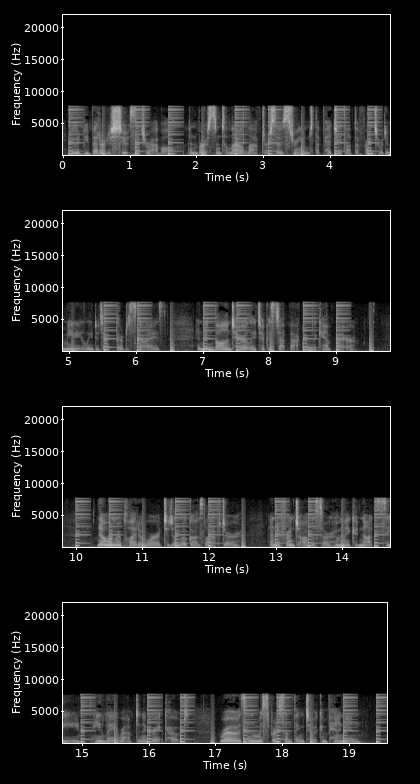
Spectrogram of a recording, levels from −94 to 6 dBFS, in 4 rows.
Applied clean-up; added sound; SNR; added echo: none; Keyboard (musical); 3 dB; none.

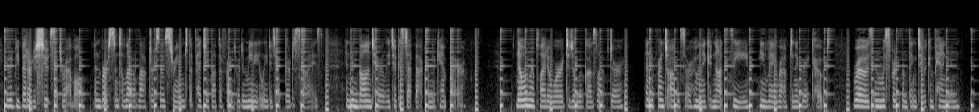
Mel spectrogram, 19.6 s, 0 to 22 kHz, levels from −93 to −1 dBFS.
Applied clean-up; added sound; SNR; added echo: neural mask model RNNoise.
